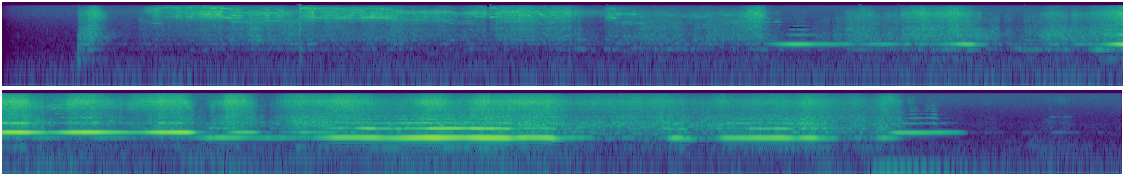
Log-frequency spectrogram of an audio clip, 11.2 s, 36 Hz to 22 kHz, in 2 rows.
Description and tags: Kaval Play 13
Recording of an improvised play with Macedonian Kaval
Acoustic, Instruments, Kaval, Macedonian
